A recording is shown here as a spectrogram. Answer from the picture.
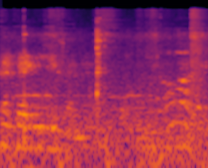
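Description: Metal fork clinking against a dinner plate, with one sharp clink about a second in.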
